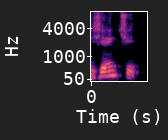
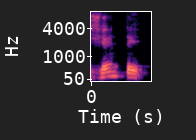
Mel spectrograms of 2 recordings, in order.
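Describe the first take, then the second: First: The final vowel sounds like 'ee', Ceará style. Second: The final vowel is a closed 'e', southern style.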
